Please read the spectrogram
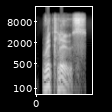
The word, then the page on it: recluse: British English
